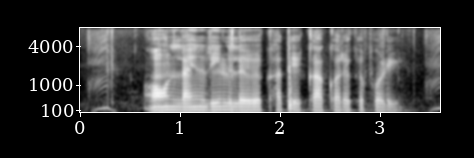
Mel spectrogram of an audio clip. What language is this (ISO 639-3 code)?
bho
